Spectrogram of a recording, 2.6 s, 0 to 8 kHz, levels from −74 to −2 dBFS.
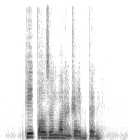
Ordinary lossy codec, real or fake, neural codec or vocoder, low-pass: none; fake; codec, 16 kHz, 0.5 kbps, FreqCodec, smaller model; none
